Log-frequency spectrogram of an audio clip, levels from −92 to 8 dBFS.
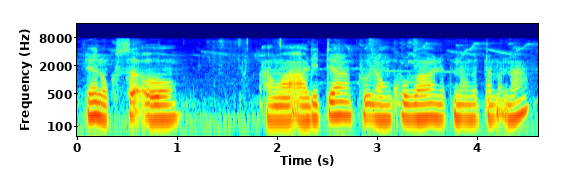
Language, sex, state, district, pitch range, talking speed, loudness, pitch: Garo, male, Meghalaya, West Garo Hills, 145-160 Hz, 105 wpm, -16 LUFS, 150 Hz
